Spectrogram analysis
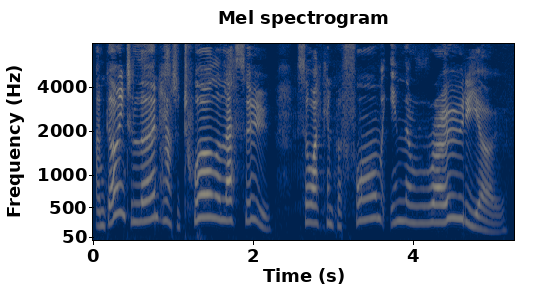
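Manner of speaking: high, goofy cartoon voice, slowing at the end; eager goofy dreamer. A narrator's reading.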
